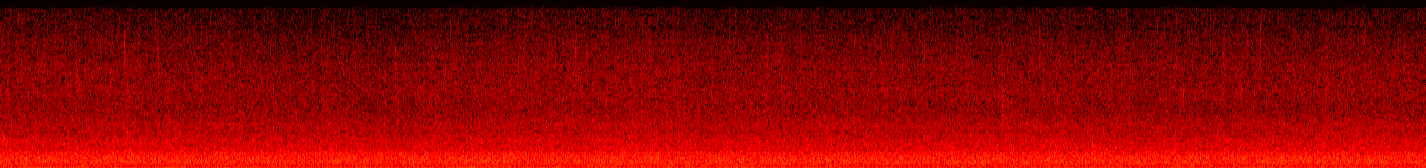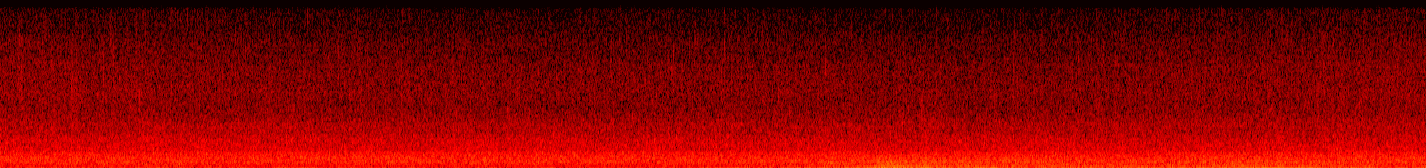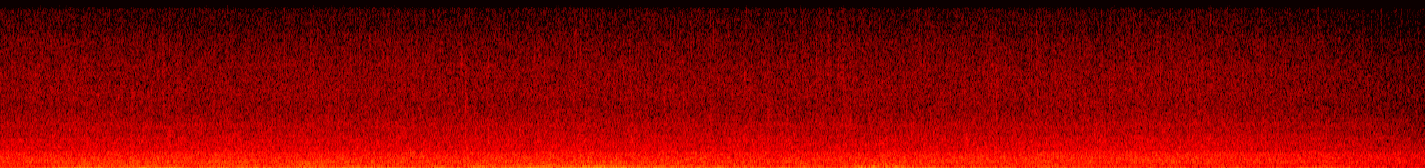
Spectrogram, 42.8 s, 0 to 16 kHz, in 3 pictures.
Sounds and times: rain 0:00.0 - 0:42.7

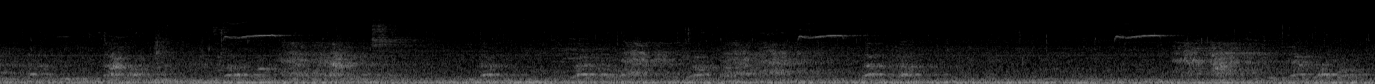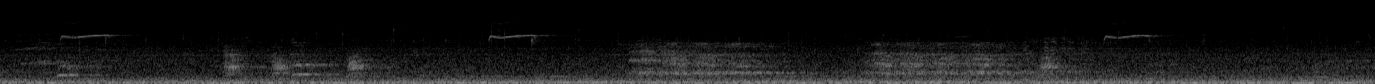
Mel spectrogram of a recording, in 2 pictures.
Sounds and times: dogs barking 0:00.0 - 0:03.9
water fountain 0:00.0 - 0:27.5
dogs barking 0:04.8 - 0:09.5
dogs barking 0:11.6 - 0:14.8
dogs barking 0:15.9 - 0:17.7
dogs barking 0:20.0 - 0:24.6

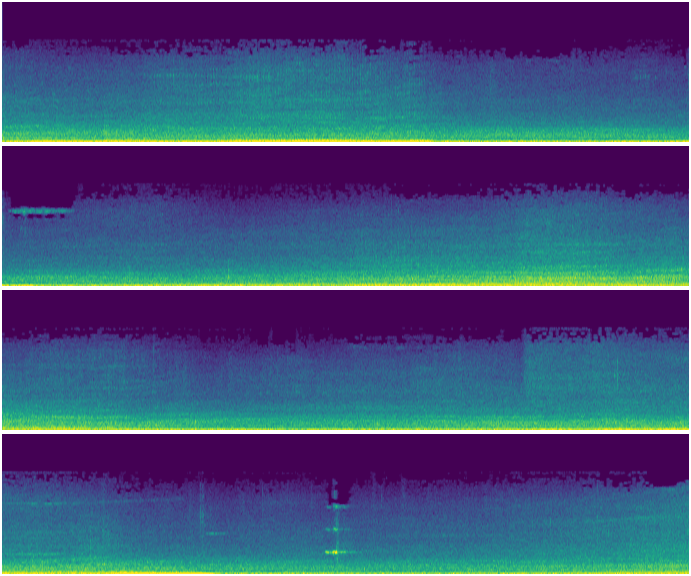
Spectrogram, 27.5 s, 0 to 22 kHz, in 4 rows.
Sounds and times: loud traffic 0:00.0 - 0:27.4
passage of ambulances 0:00.0 - 0:27.4
passage of motorcycles 0:00.0 - 0:27.4

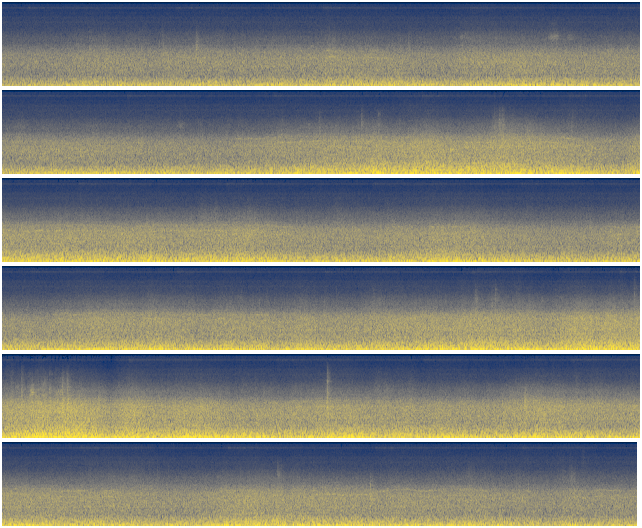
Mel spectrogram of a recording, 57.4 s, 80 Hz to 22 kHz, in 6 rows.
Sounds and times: storm raging outside the bothy 0:13.5 - 0:57.3

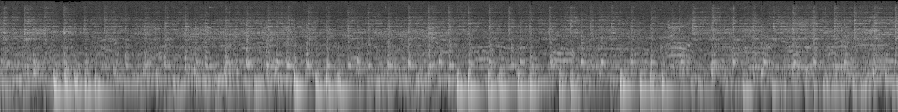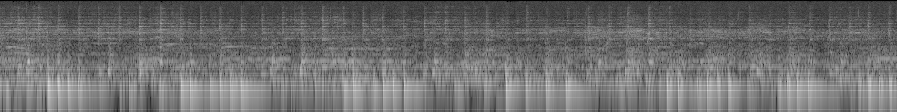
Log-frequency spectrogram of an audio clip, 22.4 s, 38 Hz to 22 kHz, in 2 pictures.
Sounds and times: Dikhr in full swing 0:00.0 - 0:22.4

